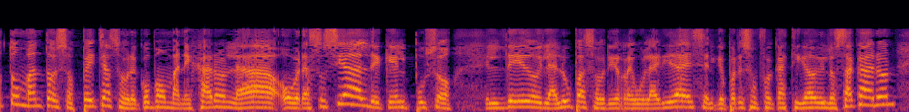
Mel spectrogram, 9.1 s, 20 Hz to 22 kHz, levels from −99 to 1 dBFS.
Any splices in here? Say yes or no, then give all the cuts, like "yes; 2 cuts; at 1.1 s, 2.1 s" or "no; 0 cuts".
yes; 2 cuts; at 4.9 s, 7.1 s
